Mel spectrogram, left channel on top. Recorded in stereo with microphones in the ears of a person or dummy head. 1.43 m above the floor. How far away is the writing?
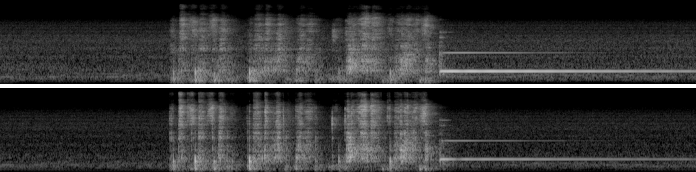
About 0.5 m.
